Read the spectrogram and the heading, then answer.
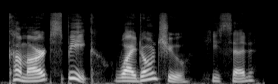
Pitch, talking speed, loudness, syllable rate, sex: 175 Hz, 170 wpm, -17 LUFS, 3.6 syllables/s, female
